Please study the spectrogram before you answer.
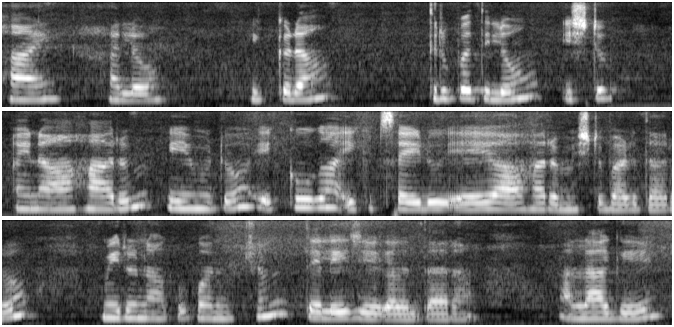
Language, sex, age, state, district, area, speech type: Telugu, female, 18-30, Andhra Pradesh, Eluru, urban, spontaneous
